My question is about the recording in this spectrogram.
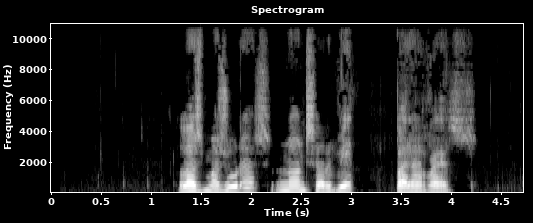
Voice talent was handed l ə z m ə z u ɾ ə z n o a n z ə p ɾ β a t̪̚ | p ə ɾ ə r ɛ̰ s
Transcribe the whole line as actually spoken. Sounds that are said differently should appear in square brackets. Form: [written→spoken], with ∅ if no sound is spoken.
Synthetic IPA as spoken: l ə z m ə z u ɾ ə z n o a n [z→s] ə [p→∅] ɾ β [a→i] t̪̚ | p ə ɾ ə r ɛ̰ s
